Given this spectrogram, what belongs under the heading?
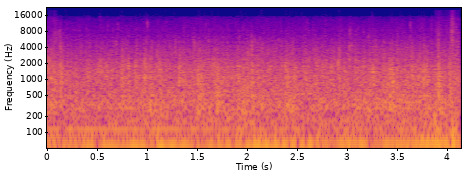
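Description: Rain in the truck driving game Euro Truck Simulator 2, steady dense hiss of rainfall on the cab with a low rumble underneath, continuous and fairly loud, without speech.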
